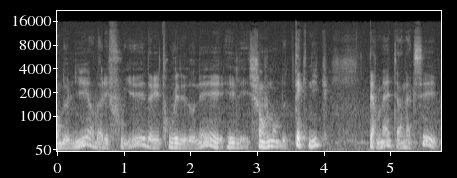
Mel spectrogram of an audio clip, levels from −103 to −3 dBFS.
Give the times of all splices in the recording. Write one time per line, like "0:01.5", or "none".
none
